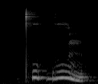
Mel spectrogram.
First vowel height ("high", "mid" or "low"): high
